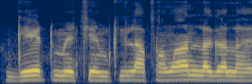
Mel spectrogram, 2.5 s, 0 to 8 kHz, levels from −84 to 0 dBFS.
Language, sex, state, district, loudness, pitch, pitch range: Bajjika, male, Bihar, Vaishali, -19 LUFS, 155 Hz, 150-160 Hz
